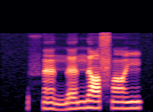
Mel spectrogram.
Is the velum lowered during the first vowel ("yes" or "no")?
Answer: yes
